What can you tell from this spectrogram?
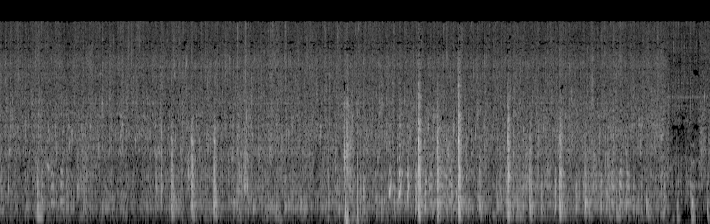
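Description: Hands turning and rubbing pieces of pork fat through white powder in a plastic basin: irregular gritty crunches and soft taps, busiest in the middle, over a steady background hiss.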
